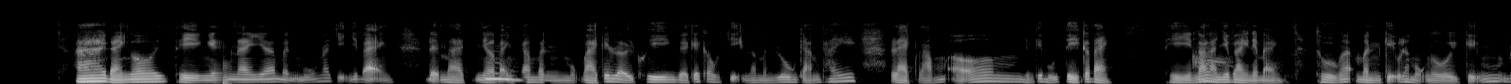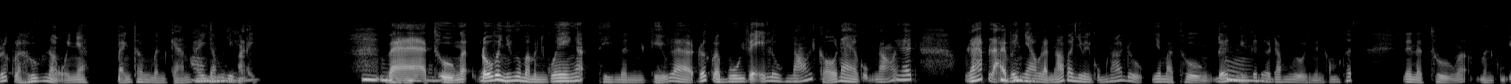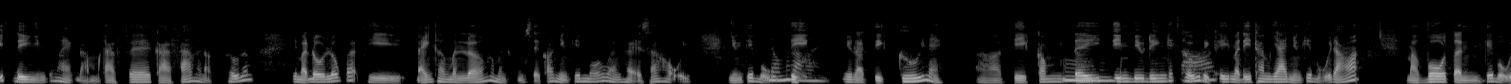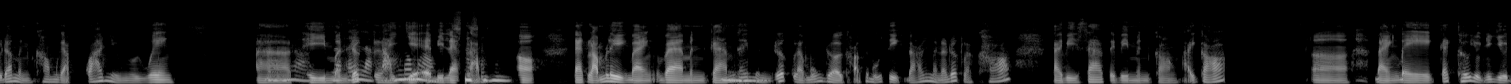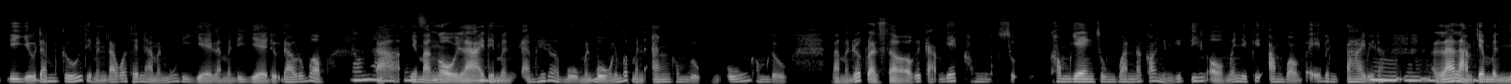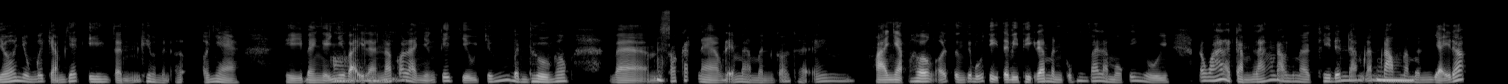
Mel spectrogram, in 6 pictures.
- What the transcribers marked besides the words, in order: tapping; other background noise; laugh; in English: "team building"; tsk; laugh; laugh
- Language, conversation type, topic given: Vietnamese, advice, Tại sao tôi cảm thấy lạc lõng ở những bữa tiệc này?
- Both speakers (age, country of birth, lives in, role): 25-29, Vietnam, Vietnam, user; 35-39, Vietnam, Vietnam, advisor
